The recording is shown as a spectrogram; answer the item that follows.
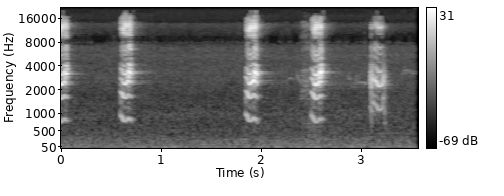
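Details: Kakariki, young male, honking in the evening as he does daily: five loud, abrupt nasal honks spaced unevenly, the last one shorter and more strained.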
